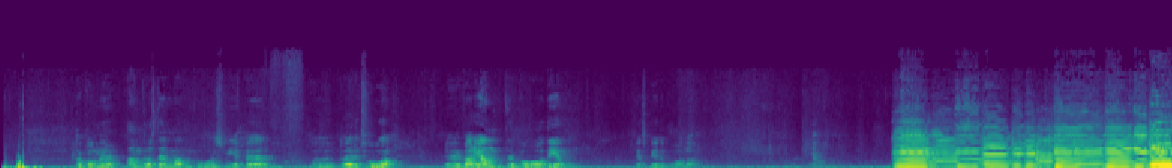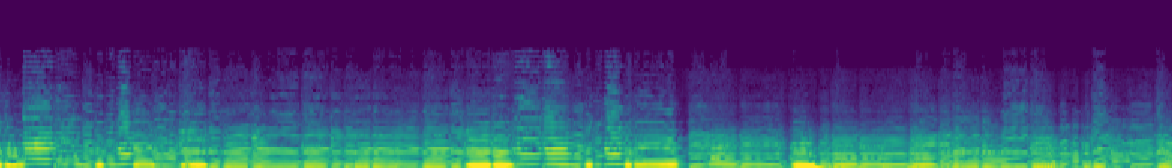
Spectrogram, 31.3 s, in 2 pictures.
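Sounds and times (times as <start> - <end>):
polska folk dance tune, second voice part: 11.9 - 31.2.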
